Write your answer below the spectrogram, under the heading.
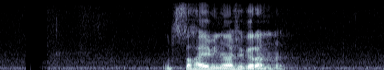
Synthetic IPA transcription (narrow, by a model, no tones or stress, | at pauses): ut̪saɦajəʋinaːʃəkəɾanːə̰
